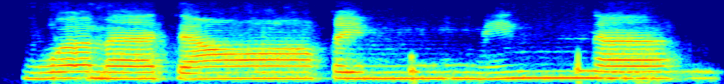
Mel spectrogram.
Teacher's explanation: 2 ایک جیسے حروف الگ الگ کلمات میں آئے، ہم نے پکڑ کے ادغام کر دیا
